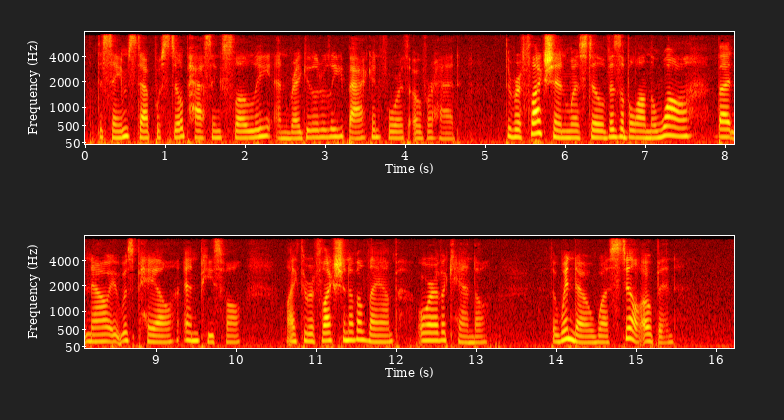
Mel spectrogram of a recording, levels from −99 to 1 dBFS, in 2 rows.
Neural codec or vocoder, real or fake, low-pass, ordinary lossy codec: none; real; 7.2 kHz; MP3, 48 kbps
